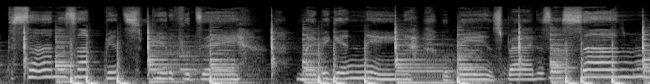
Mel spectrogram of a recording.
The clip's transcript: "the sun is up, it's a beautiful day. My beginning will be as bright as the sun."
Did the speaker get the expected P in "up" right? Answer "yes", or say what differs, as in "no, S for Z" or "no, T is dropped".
no, B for P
